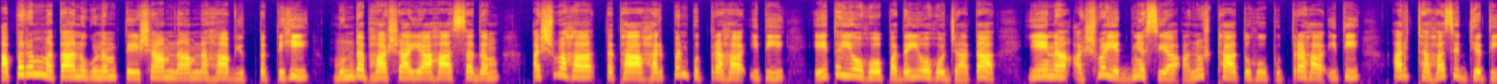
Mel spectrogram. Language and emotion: Sanskrit, neutral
